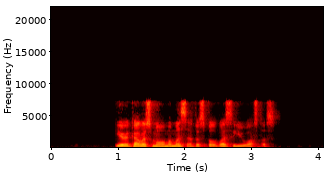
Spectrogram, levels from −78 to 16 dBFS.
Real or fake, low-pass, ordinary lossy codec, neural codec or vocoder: fake; 7.2 kHz; Opus, 64 kbps; codec, 16 kHz, 0.5 kbps, FunCodec, trained on LibriTTS, 25 frames a second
